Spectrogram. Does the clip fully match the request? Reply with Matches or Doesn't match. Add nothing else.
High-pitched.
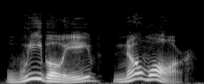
Doesn't match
